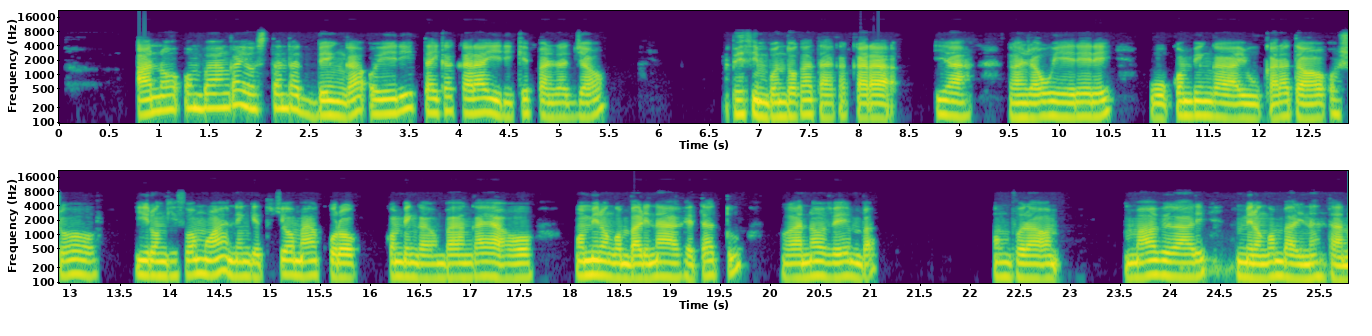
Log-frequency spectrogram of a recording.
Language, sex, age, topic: Oshiwambo, male, 18-24, finance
